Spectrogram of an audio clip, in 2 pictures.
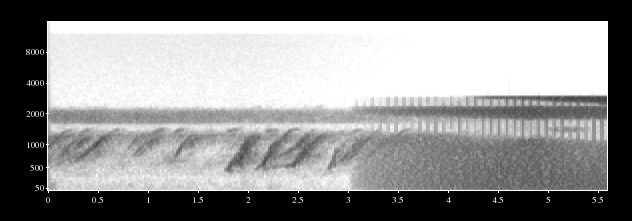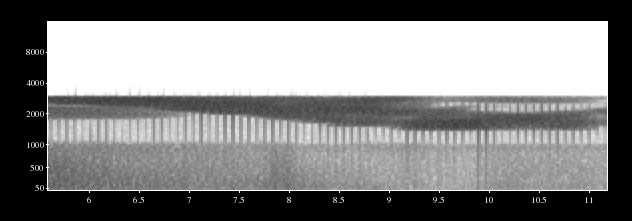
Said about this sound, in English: There are many types, but my favorite are the chorus waves. They got this name because they sound like a chorus of birds in the morning, and these waves are typically found on the dawn side of the Earth.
